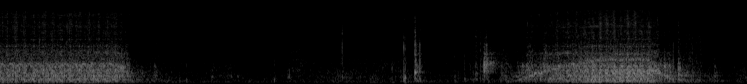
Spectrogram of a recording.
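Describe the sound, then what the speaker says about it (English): A sewing machine stitches two underneath layers of fabric together, running in a loud, steady whir at the start and again near the end, with quieter handling clicks and taps in the pause between. "So I'm just sewing the 2 underneath layers together."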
